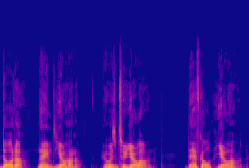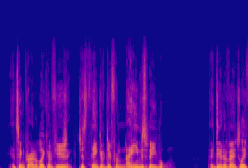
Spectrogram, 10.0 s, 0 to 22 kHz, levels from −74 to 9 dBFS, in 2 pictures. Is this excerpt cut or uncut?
cut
